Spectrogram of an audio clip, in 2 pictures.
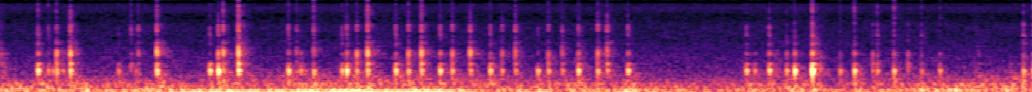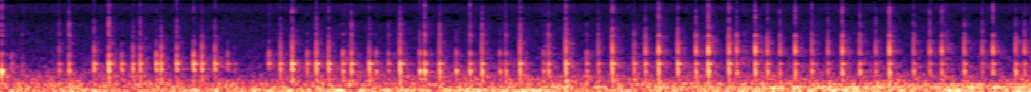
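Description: Long nails tap and scratch across the printed plastic back of a plastic paddle hairbrush held by its handle. The result is a quiet, dry stream of quick clicky taps with a mid-range plastic tone, mixed with soft scratching and a low background rumble.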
